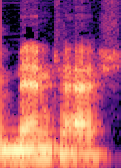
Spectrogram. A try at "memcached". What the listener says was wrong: Well, first of all, it's not Memcache. It's Memcache D. There's a D on the end. That's how you pronounce it. It's Memcache D.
